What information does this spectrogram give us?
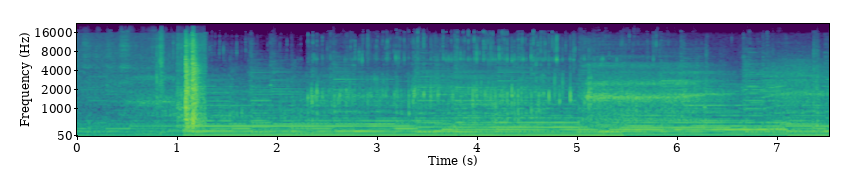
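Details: Steady background music with a sharp thump near the start and no animal calls.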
